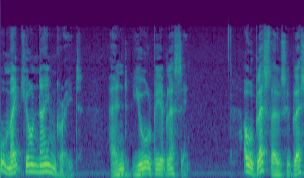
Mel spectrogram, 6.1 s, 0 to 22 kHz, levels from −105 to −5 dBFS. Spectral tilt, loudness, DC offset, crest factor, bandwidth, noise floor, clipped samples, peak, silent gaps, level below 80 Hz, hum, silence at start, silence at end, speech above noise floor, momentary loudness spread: -6 dB/octave; -31 LUFS; under 0.1%; 20 dB; 12 kHz; -68 dBFS; under 0.1%; -12 dBFS; none; -62 dBFS; none; 0 s; 0 s; 38 dB; 17 LU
